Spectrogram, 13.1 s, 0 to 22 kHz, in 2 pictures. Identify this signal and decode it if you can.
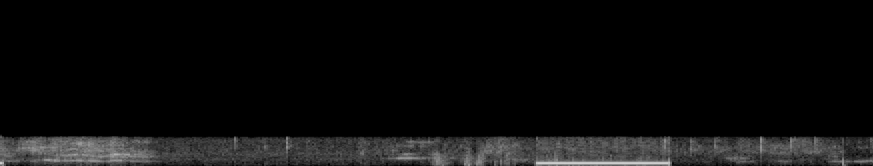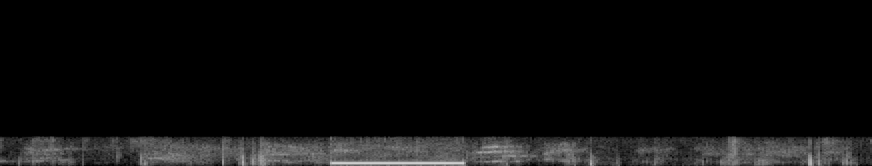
Ringback tone (Europe, 425 Hz), with speech.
